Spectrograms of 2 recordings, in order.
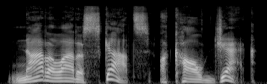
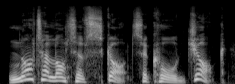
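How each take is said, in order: First: The O sounds are open like A, American style. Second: The O sounds are rounded, British style. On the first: The speaker calls it right. "pronounce that O sound like an A" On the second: The speaker calls it wrong. "do not say"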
